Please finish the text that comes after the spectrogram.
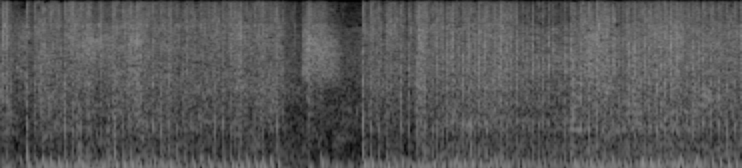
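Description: Rapid automatic gunfire in a Call of Duty Vanguard zombies match, loud dense bursts of shots nearly continuous with a brief pause midway, then resuming.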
